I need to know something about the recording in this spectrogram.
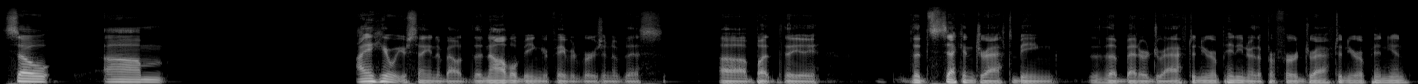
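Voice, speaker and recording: A man's voice: a bass voice, a little slow, darkish tone, no room sound, clean studio sound. A man co-hosting a podcast in casual discussion, thinking aloud and often circling back to rephrase his opinions. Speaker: podcast host. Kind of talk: casual discussion between co-hosts.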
